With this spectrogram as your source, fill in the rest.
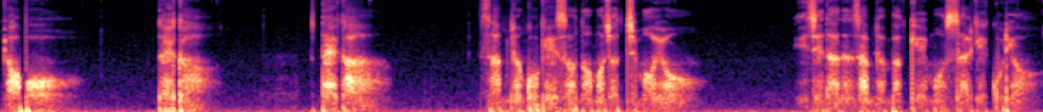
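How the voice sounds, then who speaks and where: A man's voice: extremely slow, pauses often, bright, forceful tone. A man whispering the lines of a frightened old village scholar in a folk tale. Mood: wailing.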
